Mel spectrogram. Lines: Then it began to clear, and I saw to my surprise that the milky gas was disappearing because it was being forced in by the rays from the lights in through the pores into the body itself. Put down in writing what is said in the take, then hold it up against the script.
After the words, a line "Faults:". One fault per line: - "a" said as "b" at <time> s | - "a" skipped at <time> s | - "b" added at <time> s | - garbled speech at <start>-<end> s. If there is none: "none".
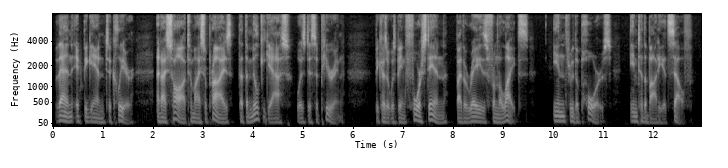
Then it began to clear, and I saw to my surprise that the milky gas was disappearing because it was being forced in by the rays from the lights in through the pores into the body itself.
Faults:
none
